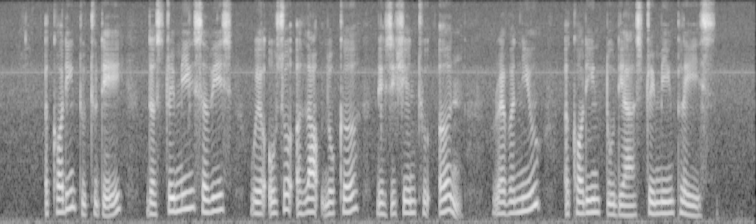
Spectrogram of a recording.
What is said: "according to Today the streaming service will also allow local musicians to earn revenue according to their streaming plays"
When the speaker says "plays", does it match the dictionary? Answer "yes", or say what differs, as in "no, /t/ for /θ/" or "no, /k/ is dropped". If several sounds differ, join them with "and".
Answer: no, /s/ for /z/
